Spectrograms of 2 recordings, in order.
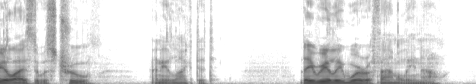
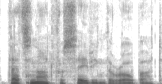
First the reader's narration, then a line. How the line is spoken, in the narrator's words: she whispered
